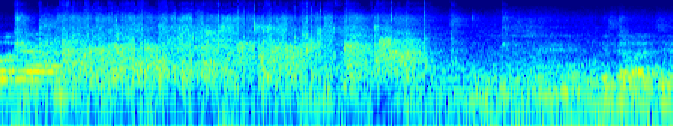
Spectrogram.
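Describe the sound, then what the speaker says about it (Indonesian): Audience applause at a school project-based learning assessment event. Dense, steady clapping continues throughout, with voices mixed in underneath. "Tepuk tangan untuk bapaknya."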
